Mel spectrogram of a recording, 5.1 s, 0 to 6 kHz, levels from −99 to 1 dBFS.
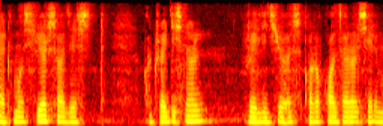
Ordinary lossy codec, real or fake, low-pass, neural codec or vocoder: AAC, 32 kbps; fake; 5.4 kHz; vocoder, 22.05 kHz, 80 mel bands, Vocos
